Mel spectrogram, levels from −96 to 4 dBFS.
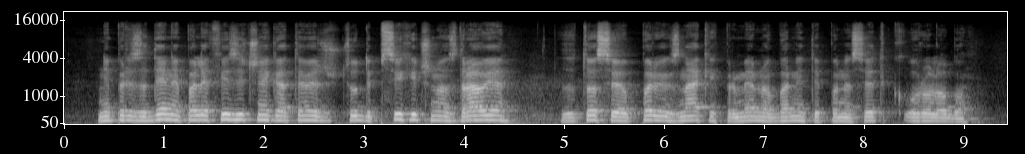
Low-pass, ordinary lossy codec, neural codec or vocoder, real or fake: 14.4 kHz; Opus, 64 kbps; vocoder, 48 kHz, 128 mel bands, Vocos; fake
